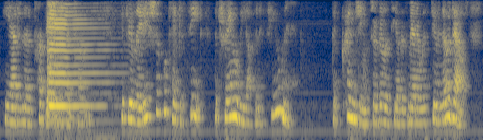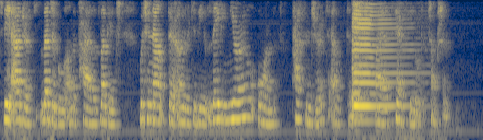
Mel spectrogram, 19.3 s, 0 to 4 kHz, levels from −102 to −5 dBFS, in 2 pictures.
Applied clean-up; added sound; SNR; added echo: none; Bowed string instrument; -5 dB; reverberation time 0.2 s.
